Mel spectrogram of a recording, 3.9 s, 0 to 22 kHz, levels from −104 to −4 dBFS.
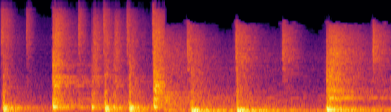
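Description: From 1.64 s to the end, there's a section at the wrong speed: it drops to about 0.55x, sinking roughly ten semitones, deep and dragging, likely from playback on the wrong clock.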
